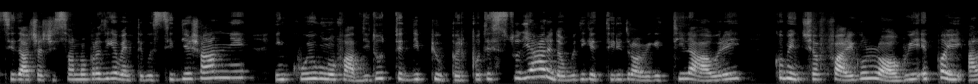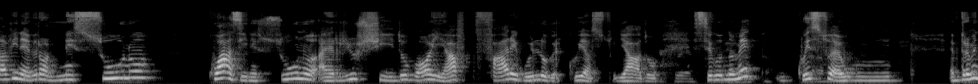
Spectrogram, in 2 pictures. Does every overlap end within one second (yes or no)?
no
